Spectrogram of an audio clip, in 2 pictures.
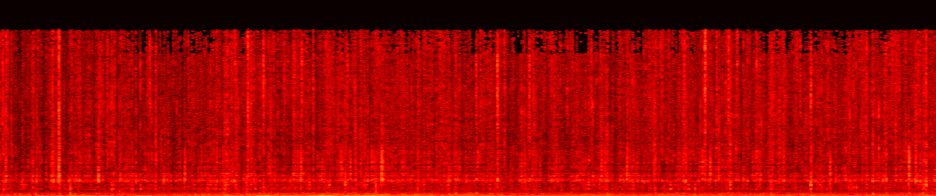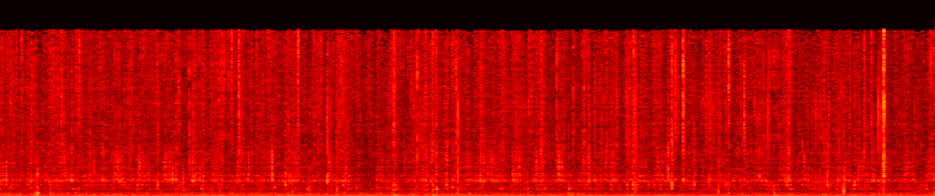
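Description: Silkworms munching leaves make a dense, steady crackling patter much like heavy rain, a bit louder in the first half and then settling into a softer, continuous rustle with no voices.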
